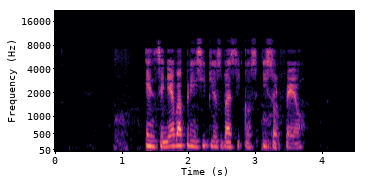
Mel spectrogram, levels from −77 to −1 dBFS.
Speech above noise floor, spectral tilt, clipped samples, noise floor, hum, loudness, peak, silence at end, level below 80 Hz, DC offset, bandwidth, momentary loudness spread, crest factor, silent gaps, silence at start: 46 dB; -3.5 dB/octave; under 0.1%; -72 dBFS; none; -25 LUFS; -4 dBFS; 0.75 s; -62 dBFS; under 0.1%; 10 kHz; 8 LU; 22 dB; none; 0.9 s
